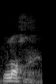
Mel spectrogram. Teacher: It's a very soft K, very guttural K. Loch, like that.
